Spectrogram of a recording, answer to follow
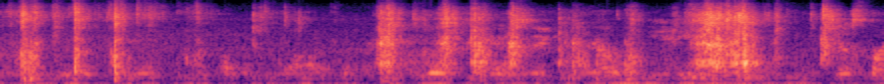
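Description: Light handling noise: a string of small clicks and rustles, with a longer breathy rustle about three and a half seconds in.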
